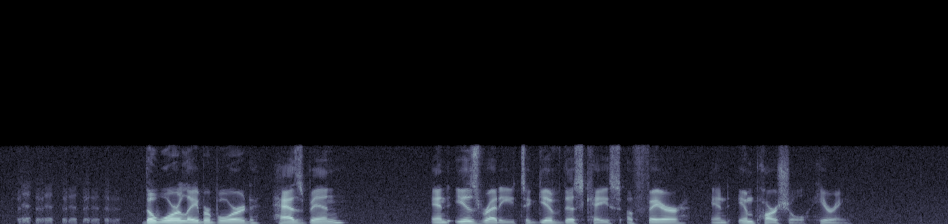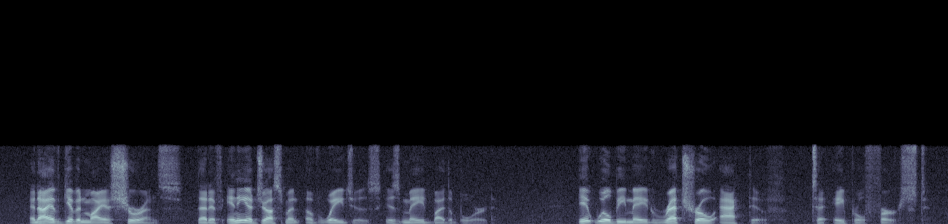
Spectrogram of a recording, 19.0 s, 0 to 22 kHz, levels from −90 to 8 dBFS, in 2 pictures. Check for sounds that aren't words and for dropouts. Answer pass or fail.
fail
